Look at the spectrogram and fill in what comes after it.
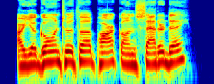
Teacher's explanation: To became to, the became thu, and Saturday lost a syllable. You even shortened to ya.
